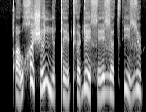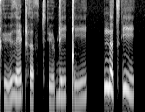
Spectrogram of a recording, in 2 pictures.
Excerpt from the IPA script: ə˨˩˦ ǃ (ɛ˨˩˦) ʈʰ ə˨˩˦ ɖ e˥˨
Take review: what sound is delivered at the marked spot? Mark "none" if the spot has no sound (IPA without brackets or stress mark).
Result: e˨˩˦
